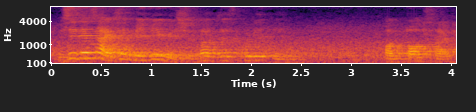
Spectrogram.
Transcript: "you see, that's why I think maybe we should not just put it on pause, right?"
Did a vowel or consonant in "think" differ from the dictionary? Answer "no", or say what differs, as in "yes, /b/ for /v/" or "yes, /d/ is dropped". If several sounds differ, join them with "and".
yes, /s/ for /θ/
